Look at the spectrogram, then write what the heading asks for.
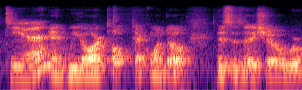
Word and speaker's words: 태권도: Now, one thing in the romanization of this is it often is spelled with a K in the middle, but there's no K sound, right? Yeah. This is more of a G sound.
